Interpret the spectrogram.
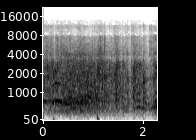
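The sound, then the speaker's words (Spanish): An audience applauds for the Lord steadily, a dense wash of many hands clapping at an even, fairly loud level with a few sharper individual claps standing out. “después ese aplauso al Señor Al Señor ese aplauso.”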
